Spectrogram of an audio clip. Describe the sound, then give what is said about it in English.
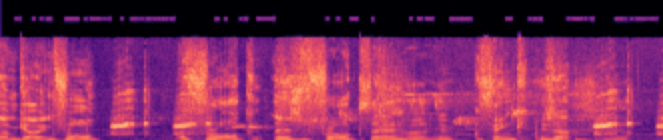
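A voice imitates a frog's croaking to the tune of a well-known song, in a rapid, rhythmic string of loud, throaty croaks that rise and fall with the tune, with almost no pauses between them. “I'm going for a frog. There's a frog there.”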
